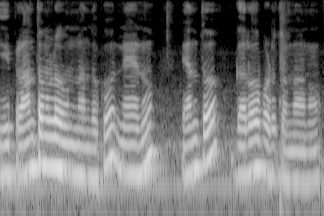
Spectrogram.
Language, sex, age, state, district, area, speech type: Telugu, male, 30-45, Andhra Pradesh, Annamaya, rural, spontaneous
